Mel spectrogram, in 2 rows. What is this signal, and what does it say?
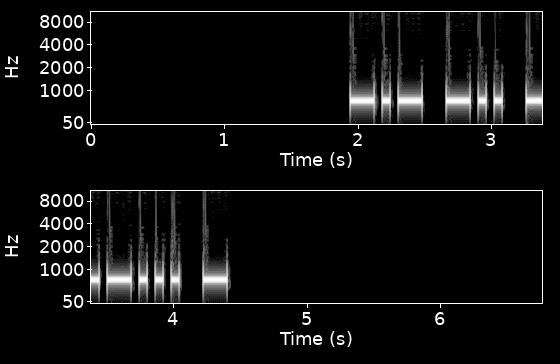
Morse code, heard as a keyed tone, about 20 wpm, 700 Hz. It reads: KD7T
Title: USA Call Signs - 4 Characters - Repeated 2x - 20wpm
